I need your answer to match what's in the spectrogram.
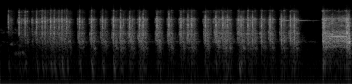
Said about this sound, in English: I thought for sure I heard, I know I can't distinguish the sounds of the keys, but I heard an R-Y-A-N in there.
